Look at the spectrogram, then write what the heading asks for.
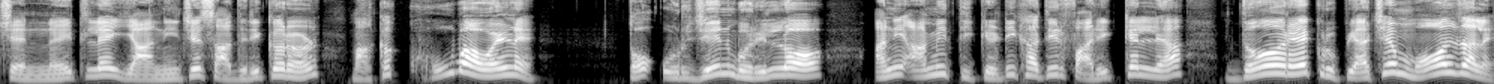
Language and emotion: Goan Konkani, happy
